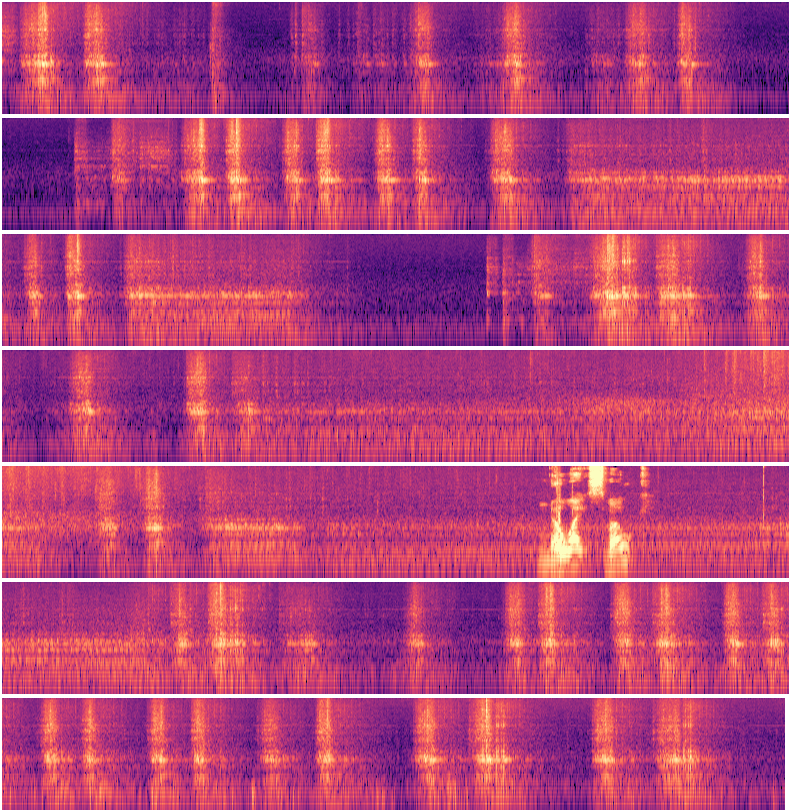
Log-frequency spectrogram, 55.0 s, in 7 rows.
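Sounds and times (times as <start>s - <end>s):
car engine cranking and sputtering: 0.0s - 7.5s, 8.5s - 19.4s, 20.6s - 36.9s, 38.0s - 55.0s
car engine running: 24.8s - 37.2s.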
